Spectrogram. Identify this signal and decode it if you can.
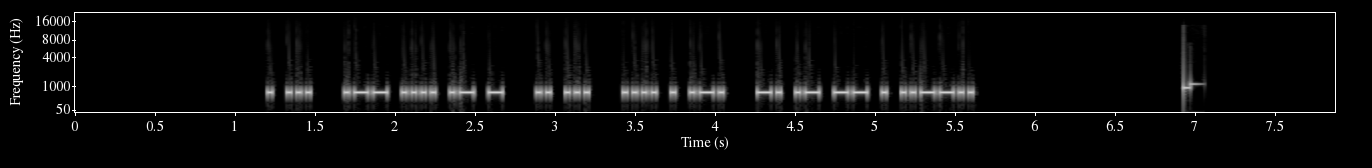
Morse code, heard as a keyed tone, about 40 wpm, 700 Hz. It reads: ES WHAT IS HER NAME?
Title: Sentences from Top 200 Words and Abbreviations 40wpm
